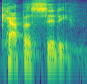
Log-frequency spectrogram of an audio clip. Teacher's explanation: they're using a syllable timed where each syllable has the same stress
